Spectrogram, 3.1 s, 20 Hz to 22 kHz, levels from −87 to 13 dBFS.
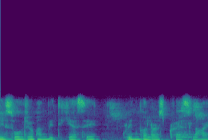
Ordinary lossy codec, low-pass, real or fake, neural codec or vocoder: none; 7.2 kHz; fake; vocoder, 44.1 kHz, 80 mel bands, Vocos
